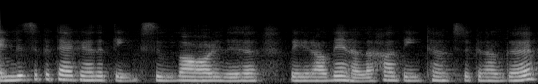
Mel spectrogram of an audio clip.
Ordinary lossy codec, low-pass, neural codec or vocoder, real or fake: none; 7.2 kHz; codec, 16 kHz, 0.2 kbps, FocalCodec; fake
